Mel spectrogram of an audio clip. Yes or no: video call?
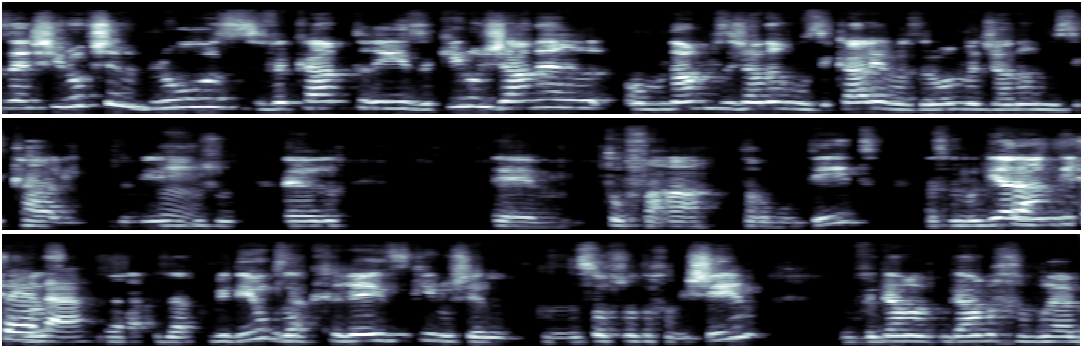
yes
